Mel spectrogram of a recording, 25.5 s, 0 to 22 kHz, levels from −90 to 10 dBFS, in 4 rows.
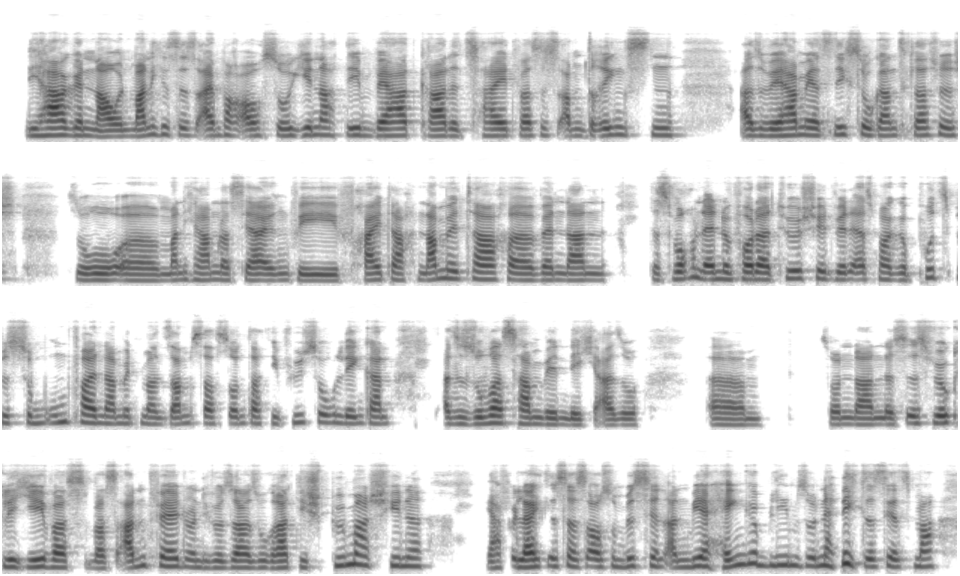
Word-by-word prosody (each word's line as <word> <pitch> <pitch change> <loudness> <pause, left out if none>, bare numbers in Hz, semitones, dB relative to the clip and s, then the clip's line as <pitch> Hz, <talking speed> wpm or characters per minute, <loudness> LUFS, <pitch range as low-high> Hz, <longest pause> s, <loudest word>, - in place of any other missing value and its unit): Ja, 200 +1 +7
genau. 185 -5 +3
Und 175 +1 -5
manches 220 +4 +2
ist 200 - -5
einfach 190 +1 0
auch 185 +2 0
so, 190 +1 -3
je 200 +2 0
nachdem, 205 -1 -2
wer 190 0 +5
hat 195 0 +2
gerade 185 0 +3
Zeit, 185 0 -1
was 190 +1 -1
ist 200 - -10
am 185 0 -4
dringendsten? 200 +1 -3 0.4
Also, 185 0 -1
wir 190 +1 +5
haben 205 +1 +4
jetzt 195 -1 +1
nicht 220 -1 -3
so - - 0
ganz 195 0 -1
klassisch 200 0 -2 0.3
so 180 0 -1
äh, 170 -1 -1
manche 180 +2 -4
haben 180 +2 0
das 180 -1 -5
ja 175 -1 +4
irgendwie 170 -1 -1
Freitagnachmittag, 195 +3 +1
äh, 180 -2 +2
wenn 185 0 -1
dann 180 0 +1 0.3
das 185 -1 -6
Wochenende 200 -2 +2
vor 200 0 +5
der 195 -1 +5
Tür 225 0 -1
steht, 215 -2 -3
wird 195 0 +1
erst 195 -1 -2
mal 195 -1 +1
geputzt 235 +8 -7
bis 210 0 -7
zum 205 -1 -6
Umfallen, 220 -1 +1
damit 195 +1 -2
man 185 -2 -5
Samstag, 195 +2 -1
Sonntag 190 0 -4
die 190 - -8
Füße 225 +1 -6
hochlegen 205 -3 -2
kann. 190 -1 0 0.3
Also, 180 +1 -3
so 185 +2 -2
was 205 0 +3
haben 185 -2 +1
wir 170 -1 -1
nicht, 160 -2 -5
also 160 +1 -3 0.5
ähm, 160 0 -4 0.4
sondern 175 -1 -2
es 170 0 -4
ist 205 0 -3
wirklich 210 0 +1
je 210 +1 +4
was 195 -1 +2
was 175 -1 -2
anfällt 225 +3 +3
und 200 -1 -3
ich 185 - -9
würde 190 0 -3
sagen, 190 0 +3
so 190 - -5
grad 190 +1 +2
die 195 - -5
Spülmaschine 245 -2 0 0.4
ja, 180 - -2
vielleicht 205 +1 +5
ist 225 0 -3
das 225 -2 0
auch 215 -2 +3
so 225 - -8
'n - - -9
bisschen 230 0 -1
an 195 +1 -1
mir 235 +2 +5
hängen 210 +7 +2
geblieben, 260 -3 -2
so 240 -1 -4
nenne 250 -1 +1
ich 305 -3 +5
das 215 0 -3
jetzt 210 -3 -2
mal, 220 0 0
195 Hz, 235 wpm, -25 LUFS, 185-210 Hz, 0.5 s, Ja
